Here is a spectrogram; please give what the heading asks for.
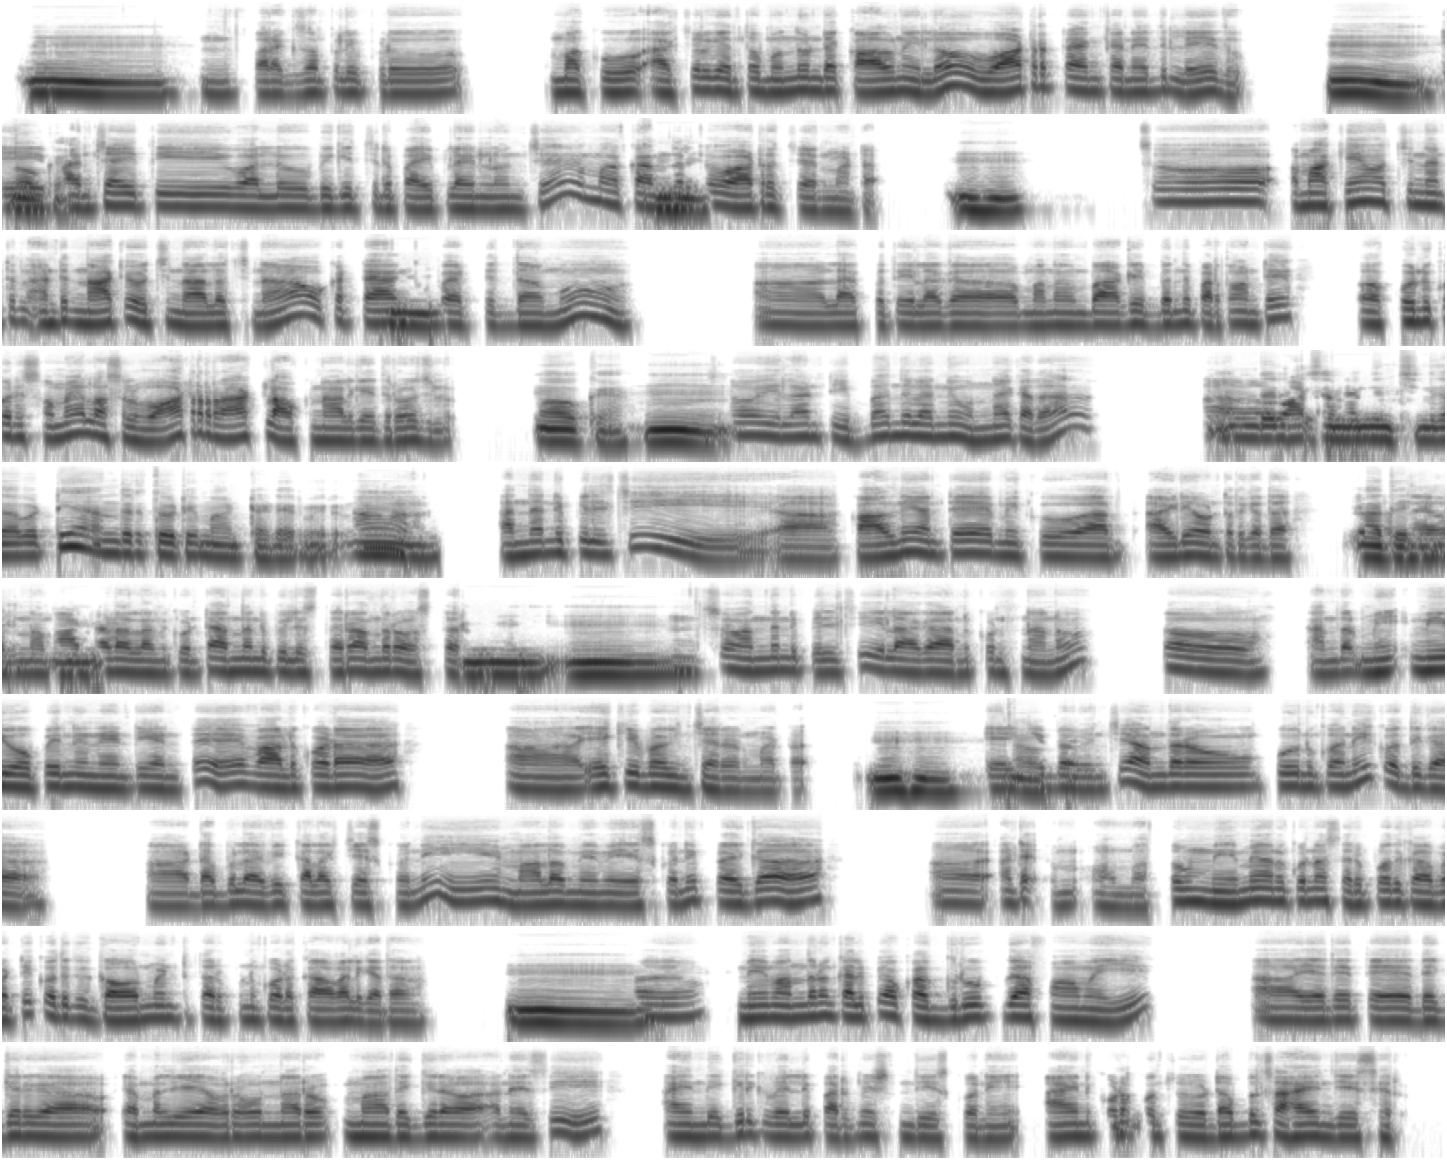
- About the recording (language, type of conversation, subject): Telugu, podcast, ఒంటరిగా ముందుగా ఆలోచించి, తర్వాత జట్టుతో పంచుకోవడం మీకు సబబా?
- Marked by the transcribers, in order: in English: "ఫర్ ఎగ్జాంపుల్"; in English: "యాక్చువల్‌గా"; in English: "వాటర్ ట్యాంక్"; in English: "పైప్ లైన్‌లోంచే"; in English: "వాటర్"; in English: "సో"; in English: "ట్యాంక్"; in English: "వాటర్"; in English: "సో"; in English: "వాటర్ ట్యాంక్"; in English: "సో"; in English: "సో"; in English: "ఒపీనియన్"; in English: "కలెక్ట్"; in English: "గ్రూప్‌గా ఫామ్"; in English: "పర్మిషన్"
